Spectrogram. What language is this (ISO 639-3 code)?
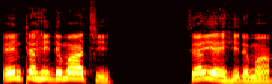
hau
